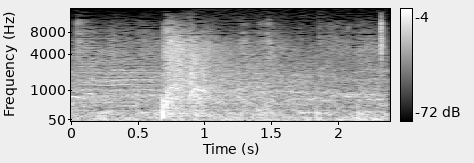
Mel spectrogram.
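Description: One sharp crack a little under a second in, over steady crowd noise from people walking in a street.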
